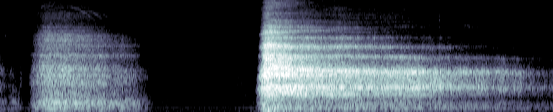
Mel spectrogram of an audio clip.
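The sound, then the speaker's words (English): A deep breath taken alone: a slow, airy inhale, then a pause, then a louder, longer sigh-like exhale that gradually fades. “Let's go ahead and take that deep breath.”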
